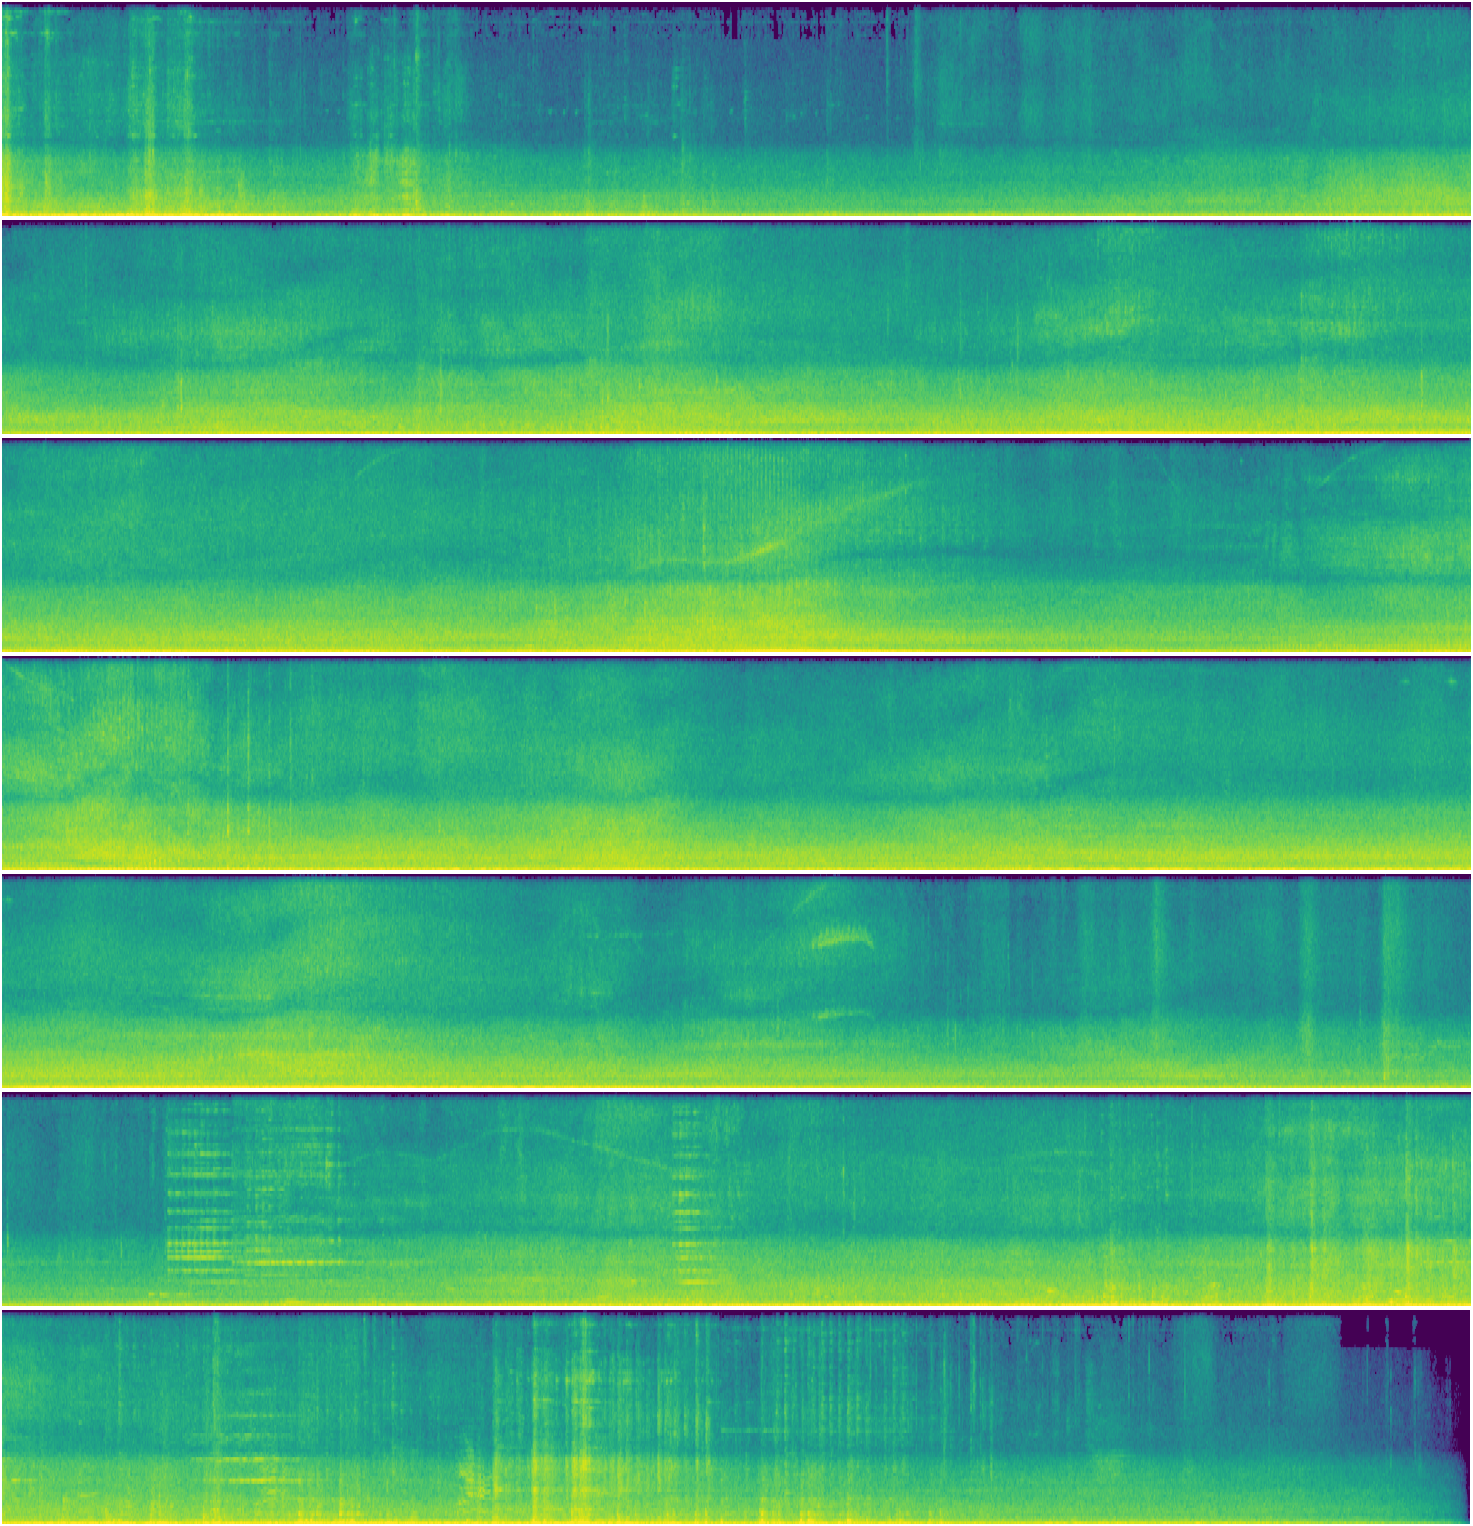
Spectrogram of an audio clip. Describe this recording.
strassen- und bahnverkehr am stärksten befahrenen platz von köln - aufnahme: morgens, soundmap nrw:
